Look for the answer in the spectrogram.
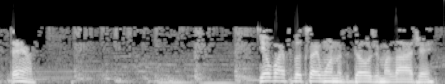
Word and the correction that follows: Dora Milaje: I don't even think I said that right. – Dora Milaje? – Yeah, what you said.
